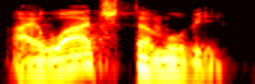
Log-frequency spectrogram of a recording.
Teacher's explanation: Puede ser un poquito complicado porque si lo pensamos tiene T, che, T y esa combinación de sonidos no lo tenemos en español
